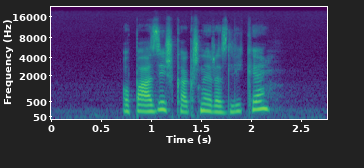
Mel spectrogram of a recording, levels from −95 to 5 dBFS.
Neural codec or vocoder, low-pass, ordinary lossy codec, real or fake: vocoder, 44.1 kHz, 128 mel bands every 512 samples, BigVGAN v2; 19.8 kHz; none; fake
